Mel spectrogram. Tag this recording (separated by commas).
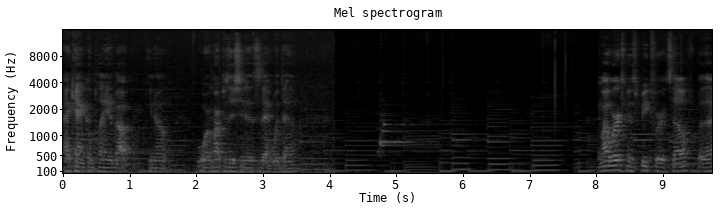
Speech, Music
